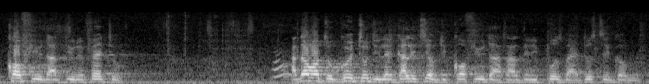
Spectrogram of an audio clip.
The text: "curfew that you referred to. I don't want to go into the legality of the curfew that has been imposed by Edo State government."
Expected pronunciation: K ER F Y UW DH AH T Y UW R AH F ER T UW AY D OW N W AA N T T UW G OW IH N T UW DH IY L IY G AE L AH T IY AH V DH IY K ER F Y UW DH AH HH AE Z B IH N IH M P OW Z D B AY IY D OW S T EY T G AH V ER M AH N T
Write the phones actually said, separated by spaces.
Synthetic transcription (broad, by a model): K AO F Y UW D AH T Y UW R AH F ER T UW AY D OW N W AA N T T UW G OW IH N T UW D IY L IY G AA L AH T IY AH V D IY K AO F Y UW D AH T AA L B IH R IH P OW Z B AY D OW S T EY G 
